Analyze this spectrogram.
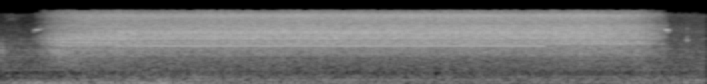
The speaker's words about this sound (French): L'analyse est en cours. Démarrage OK. Là, on peut démarrer le, le véhicule. L'appareil tient dans la main, placé à côté du volant, il faut souffler pour démarrer, puis souffler à nouveau après avoir pris la route.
